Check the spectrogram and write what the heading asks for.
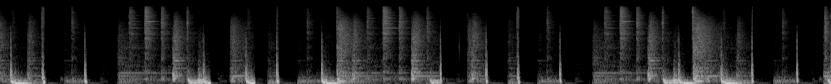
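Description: A drum-kit loop with kick and snare playing through a noise gate in Flip mode with a high return setting. The drums come through in choppy bursts that cut off abruptly into short silent gaps; it sounds a bit funny.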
